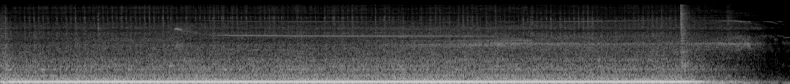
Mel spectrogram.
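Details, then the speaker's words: Brake booster on a bench test: it works. A loud steady low bench vacuum pump hum carries a faint thin hiss, then cuts off. Brake booster vacuum leak. "So the booster is working. The problem is this vacuum loss right here. You hear the vacuum loss?"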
